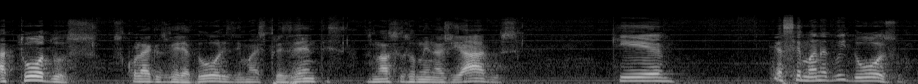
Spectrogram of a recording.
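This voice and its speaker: A man at a medium pitch with lively intonation, fairly slow in pace, over noticeable background noise. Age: 60s. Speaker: city councillor. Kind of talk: reading aloud; ceremonial speech. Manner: hesitant.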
